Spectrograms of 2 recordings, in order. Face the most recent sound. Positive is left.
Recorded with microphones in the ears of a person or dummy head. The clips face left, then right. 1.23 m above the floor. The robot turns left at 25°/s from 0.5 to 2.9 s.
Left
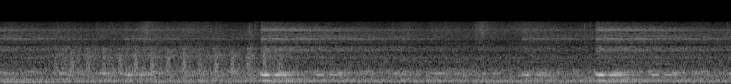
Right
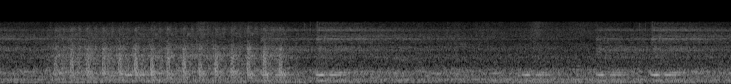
No sound to turn to.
